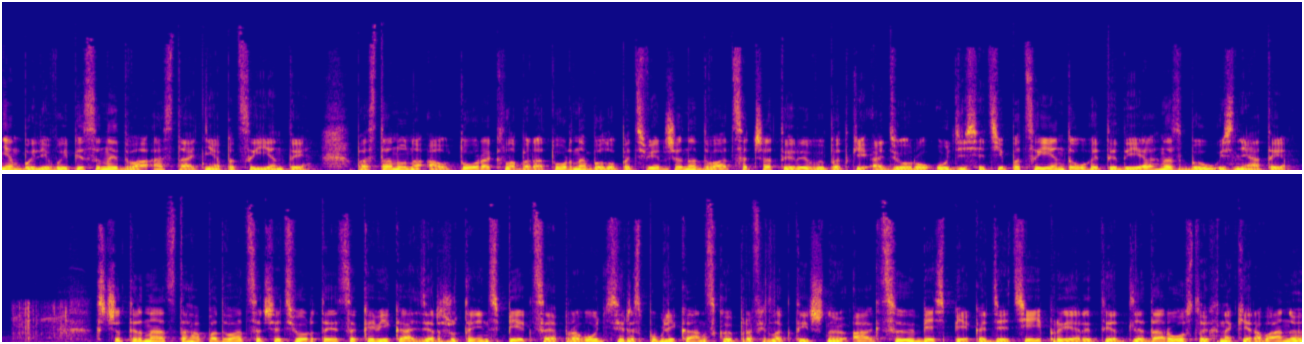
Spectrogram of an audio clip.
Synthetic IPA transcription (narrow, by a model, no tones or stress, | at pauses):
ɐmbɨlʲivɨpʲisɐnɨd̪vaʔast̪at̪ʲnʲijɐpɐt̪sɨjɛnt̪ɨpast̪anunɐʔawt̪ɔɾɐklˠɐbɐɾat̪ɔrnɐbɨlˠɔpat͡sʲvʲɛrd͡ʐɐnɐd̪vat̪sːɐt͡sʲt͡ʂat̪ɨɾɨvɨpɐt̪kʲiʔad͡zʲɔɾuʔud͡zʲesʲat͡sʲipɐt̪sɨjɛnt̪ɐwɣɛt̪ɨd̪ɨjaɣnɐzbɨwzʲnʲat̪ɨ | st͡ʂɐt̪ɨrnat̪sɐ̥t̪ɐɣɐpɐd̪vat̪sːɐt̚ʲt͡ʂat͡sʲvʲɔrt̪ɐjɐsɐkɐvʲikad͡zʲɛrʐut̪ɐinsʲpʲɛkt̪sɨjɐpɾavɔd͡zʲit͡sʲrɛspublʲikanskujupɾɐfʲilˠakt̪ɨt͡ʂnujuʔakt̪sɨjubʲasʲpʲɛkɐd͡zʲat͡sʲejpɾɨjɐɾɨt̪ɛt̪̚d̪lʲɐd̪aɾɔslˠɨxnɐkʲiɾavanuj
